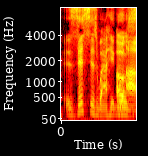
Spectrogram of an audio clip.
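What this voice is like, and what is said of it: Put-on German accent. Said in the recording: “you just instantly go into the accent ... That was my German accent.”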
